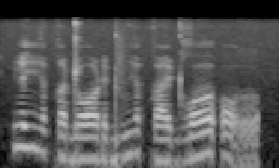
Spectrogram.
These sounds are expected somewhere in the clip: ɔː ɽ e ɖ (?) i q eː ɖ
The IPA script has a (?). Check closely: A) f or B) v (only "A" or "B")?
B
